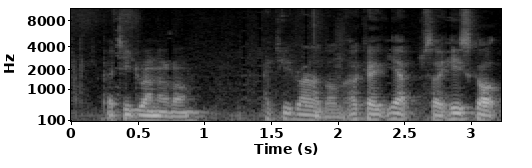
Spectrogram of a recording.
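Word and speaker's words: Petiteranodon: Petitrodron. Petitrodron. Petit dragon. What? Petitrodon. Petitrodon. Yeah, that one. Oh wait, no, it's a mastodon. Oh. So it's a Petitranodon. Petitranodon. Petitranodon.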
